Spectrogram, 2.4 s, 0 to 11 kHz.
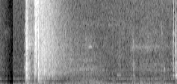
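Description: A .22 FX Impact M4 PCP air rifle firing one shot: a sharp crack about a third of a second in, a second crack a split second later, then a short fading ring. The pellet leaves at about 928 feet per second after the macro wheel was turned down from 16 to 14.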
